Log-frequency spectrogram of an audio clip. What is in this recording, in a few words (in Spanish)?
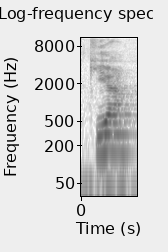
nada, Mixe, hombre; INALI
